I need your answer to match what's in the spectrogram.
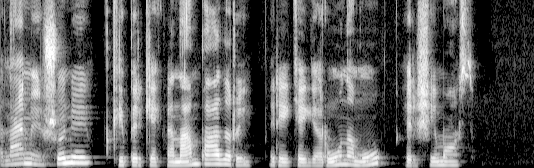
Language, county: Lithuanian, Klaipėda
